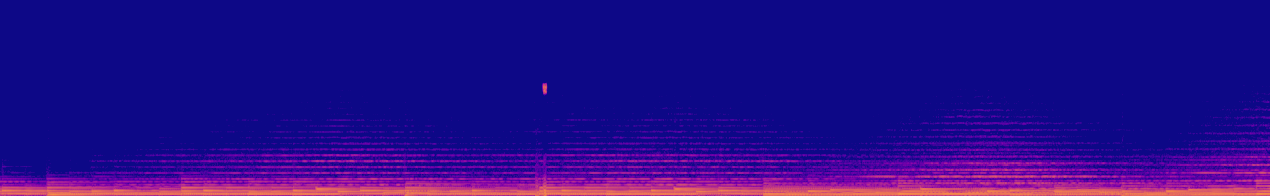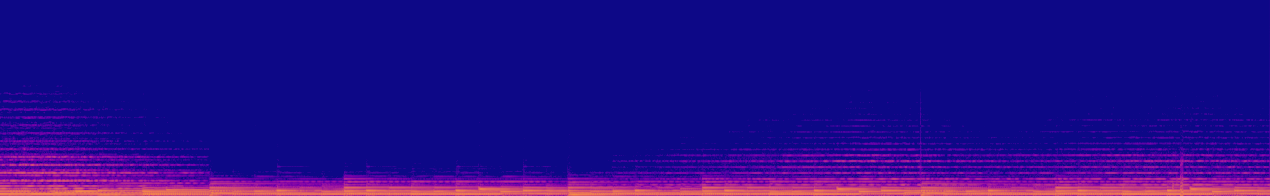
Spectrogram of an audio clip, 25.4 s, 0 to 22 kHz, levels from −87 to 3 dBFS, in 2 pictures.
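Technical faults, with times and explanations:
5.36–5.47 s and 24.43–24.54 s: corrupt frame decoded. Each time, a short burst of misplaced energy, peaking around -10 dBFS, lasts about 0.1 s, spanning a few compressed frames. Bit errors in those frames corrupted gains and spectral codes, which the decoder still played, putting energy at the wrong frequencies.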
